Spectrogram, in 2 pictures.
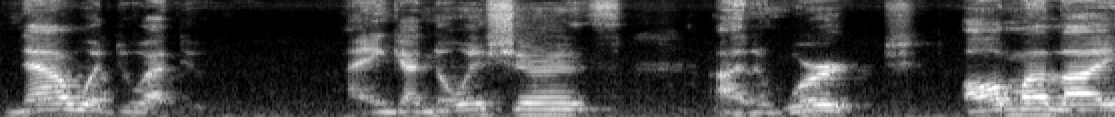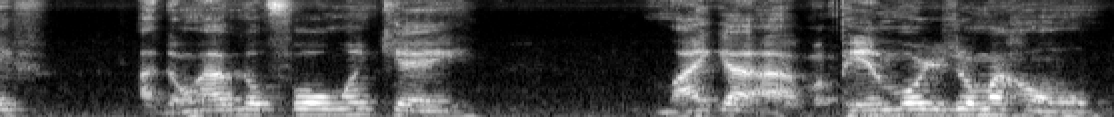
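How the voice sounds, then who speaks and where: Older male host in his 60s, high bright voice, emphatic and folksy, faint hum behind. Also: a little slow. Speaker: interviewer host. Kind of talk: conversational interview.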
